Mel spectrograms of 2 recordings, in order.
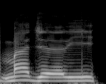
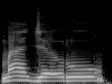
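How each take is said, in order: First: The vowel after r is a plain i. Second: The vowel after r is a rounded u. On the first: "Baris bawah" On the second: "Baris depan"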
